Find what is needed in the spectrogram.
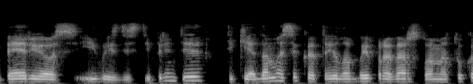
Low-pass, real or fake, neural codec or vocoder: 7.2 kHz; real; none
